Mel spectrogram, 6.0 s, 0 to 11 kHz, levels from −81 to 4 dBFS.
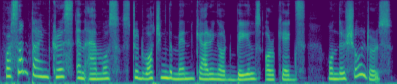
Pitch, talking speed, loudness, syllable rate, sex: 230 Hz, 180 wpm, -15 LUFS, 4.3 syllables/s, female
